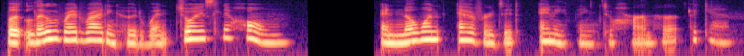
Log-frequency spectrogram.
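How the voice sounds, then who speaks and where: A young woman storyteller narrating a scripted fairy tale in a careful, measured read-aloud manner. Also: mid-range voice, vocal fry, mellow. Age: young adult. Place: small curtained indoor space, seated.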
